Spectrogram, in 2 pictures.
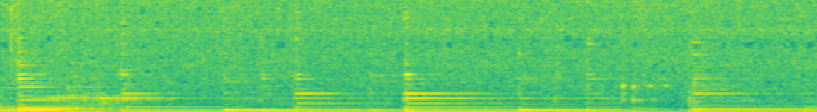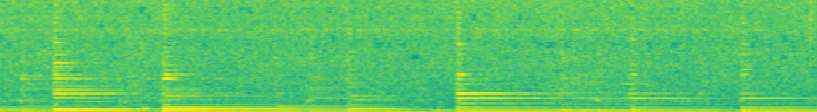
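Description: Quiet background music: a plucked-string instrument such as a guitar or ukulele picking out a melody of single notes.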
